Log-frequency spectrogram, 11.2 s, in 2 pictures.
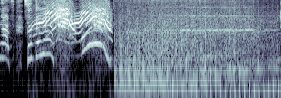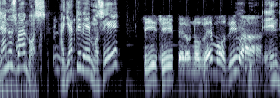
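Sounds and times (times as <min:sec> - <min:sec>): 
speech: 0:00.2 - 0:01.5, 0:05.7 - 0:11.2
helicopter rotor chopping: 0:02.2 - 0:06.5.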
